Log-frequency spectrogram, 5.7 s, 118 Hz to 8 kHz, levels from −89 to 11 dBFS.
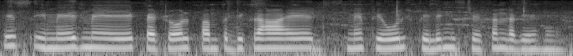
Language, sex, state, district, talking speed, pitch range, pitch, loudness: Hindi, female, Uttar Pradesh, Lucknow, 155 wpm, 210-225 Hz, 220 Hz, -16 LUFS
